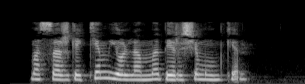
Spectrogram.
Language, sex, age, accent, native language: Uzbek, female, under 19, Toshkent shahri, Uzbek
